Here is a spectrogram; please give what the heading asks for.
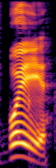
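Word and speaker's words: Bolyai: вот мне обясни что традиционное произношение баль вообще совершенно неправильно с точки зрения венгерского языка что мало того что там нету L Оно ещё и ударение на первый слог вот правильно вот так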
